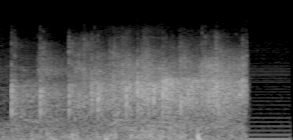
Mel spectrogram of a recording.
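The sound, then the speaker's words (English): An audience applauds in a dense, steady wash of clapping that holds for about two and a half seconds, then stops abruptly. No one speaks. “With applause, I like that.”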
